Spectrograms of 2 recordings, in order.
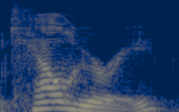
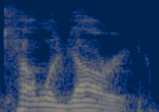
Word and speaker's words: Calgary: at the 1988 Olympics in Calgary, or as Jeff would pronounce it, Caligari.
